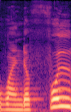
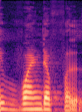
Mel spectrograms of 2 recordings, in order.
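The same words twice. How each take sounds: First: वंडरफुल ending in a full "FULL"; wrong pronunciation. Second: वंडरफुल ending in a weak "fuhl"; correct pronunciation. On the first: (वंडरफुल में फुल वाला गलत उच्चारण) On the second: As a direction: model वंडरफुल with falling "फल" ending. (वंडरफुल में फल वाला सही उच्चारण) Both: Shown as a demonstration. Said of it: "आप गलत उच्चारण कर रहे थे".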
